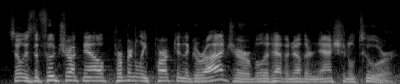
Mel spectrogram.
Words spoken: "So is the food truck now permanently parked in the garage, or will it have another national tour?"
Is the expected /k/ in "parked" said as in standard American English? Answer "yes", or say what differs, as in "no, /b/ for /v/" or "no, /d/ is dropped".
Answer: yes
